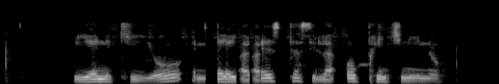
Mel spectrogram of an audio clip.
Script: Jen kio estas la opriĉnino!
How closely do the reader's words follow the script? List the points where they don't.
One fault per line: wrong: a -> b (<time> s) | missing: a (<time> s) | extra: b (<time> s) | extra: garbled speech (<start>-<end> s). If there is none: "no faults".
extra: garbled speech (1.9-2.6 s)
